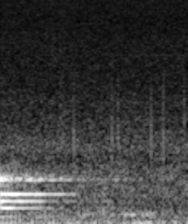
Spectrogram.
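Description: A young woman sings softly into a microphone, and the note fades away.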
